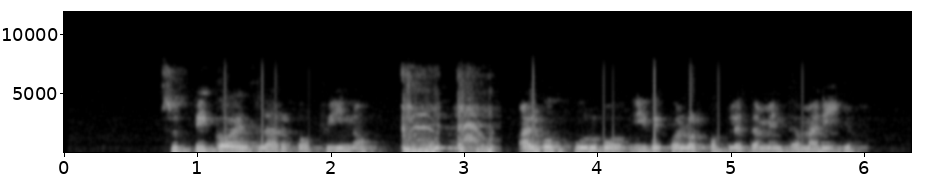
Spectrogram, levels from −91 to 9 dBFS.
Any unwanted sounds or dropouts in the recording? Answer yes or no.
yes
